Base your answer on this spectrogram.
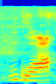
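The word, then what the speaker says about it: Mgła: Er det en gua, må jeg si? – Gua, gua. – Gua, altså M-G-L-A.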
